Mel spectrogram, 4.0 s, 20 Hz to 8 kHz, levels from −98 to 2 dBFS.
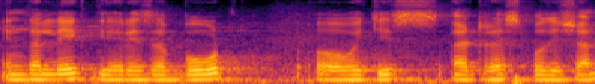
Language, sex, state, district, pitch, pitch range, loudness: English, male, Assam, Kamrup Metropolitan, 130 Hz, 130-135 Hz, -16 LUFS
